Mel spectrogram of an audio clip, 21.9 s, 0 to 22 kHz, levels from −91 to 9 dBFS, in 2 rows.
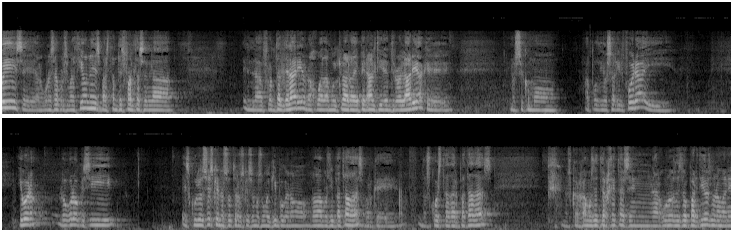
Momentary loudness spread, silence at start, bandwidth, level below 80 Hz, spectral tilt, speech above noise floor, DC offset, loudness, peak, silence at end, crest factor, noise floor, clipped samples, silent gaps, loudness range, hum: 18 LU; 0 s; 8 kHz; -58 dBFS; -4.5 dB/octave; 28 dB; under 0.1%; -28 LUFS; -8 dBFS; 0 s; 22 dB; -57 dBFS; under 0.1%; none; 7 LU; none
